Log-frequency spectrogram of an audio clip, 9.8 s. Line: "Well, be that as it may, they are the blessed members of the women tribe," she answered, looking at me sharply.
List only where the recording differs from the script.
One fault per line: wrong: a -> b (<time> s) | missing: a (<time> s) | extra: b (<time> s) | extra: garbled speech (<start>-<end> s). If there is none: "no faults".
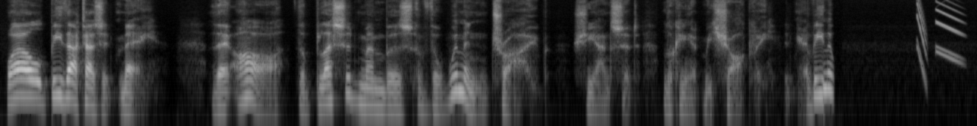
extra: garbled speech (7.8-8.3 s)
